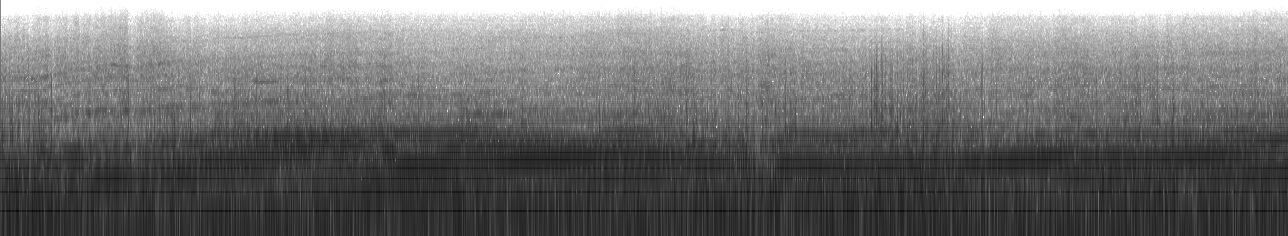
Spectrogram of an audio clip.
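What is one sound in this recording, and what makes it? An engine roars steadily close by, rising and falling in pitch.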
